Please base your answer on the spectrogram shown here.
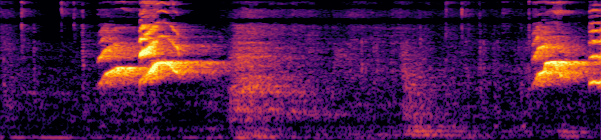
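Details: Two pet cockatiels playing with a toy tractor; one gives loud, harsh rising screeches in two bursts separated by quieter rustling.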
